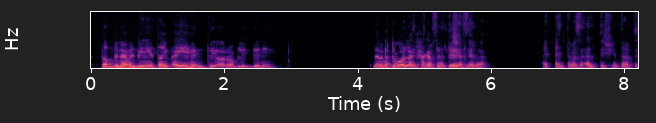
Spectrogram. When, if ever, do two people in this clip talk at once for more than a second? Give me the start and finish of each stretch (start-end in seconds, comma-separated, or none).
4.4-5.8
